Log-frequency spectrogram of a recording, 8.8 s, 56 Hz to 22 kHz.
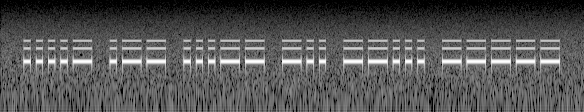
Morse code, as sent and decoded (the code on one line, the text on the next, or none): ....- .-- ...-- -.. --... -----
4W3D70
